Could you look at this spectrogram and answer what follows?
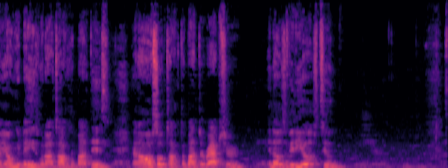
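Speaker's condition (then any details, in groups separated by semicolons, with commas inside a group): No condition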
